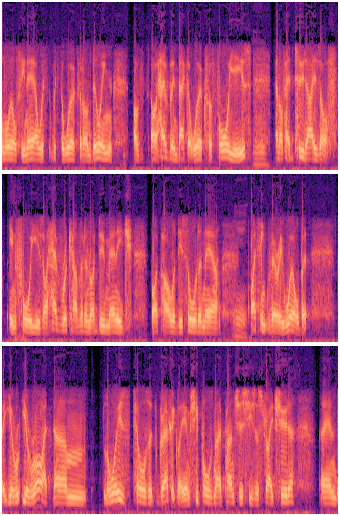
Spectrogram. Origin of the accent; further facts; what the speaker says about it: Hunter Valley, New South Wales, Australia; I grew up on a dairy farm in the Hunter Valley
